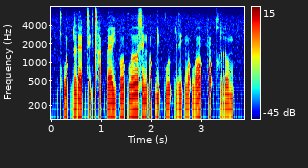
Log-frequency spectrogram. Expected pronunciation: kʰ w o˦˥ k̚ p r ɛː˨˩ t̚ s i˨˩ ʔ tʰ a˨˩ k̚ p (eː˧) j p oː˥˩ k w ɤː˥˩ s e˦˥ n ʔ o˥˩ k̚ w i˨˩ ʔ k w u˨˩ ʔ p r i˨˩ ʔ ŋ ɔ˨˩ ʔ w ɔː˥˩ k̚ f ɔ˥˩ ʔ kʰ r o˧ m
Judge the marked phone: incorrect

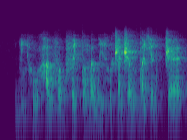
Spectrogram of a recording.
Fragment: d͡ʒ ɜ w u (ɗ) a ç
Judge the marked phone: incorrect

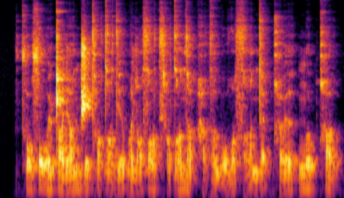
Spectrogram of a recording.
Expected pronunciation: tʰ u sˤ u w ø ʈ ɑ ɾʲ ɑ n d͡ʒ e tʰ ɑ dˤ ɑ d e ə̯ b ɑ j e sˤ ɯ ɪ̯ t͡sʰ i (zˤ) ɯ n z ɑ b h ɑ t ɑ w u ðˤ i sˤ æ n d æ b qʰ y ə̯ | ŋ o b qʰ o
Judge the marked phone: incorrect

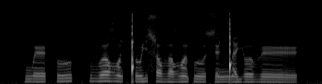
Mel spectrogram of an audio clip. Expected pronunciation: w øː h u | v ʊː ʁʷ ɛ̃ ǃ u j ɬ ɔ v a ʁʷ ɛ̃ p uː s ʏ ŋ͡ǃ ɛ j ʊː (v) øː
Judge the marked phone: correct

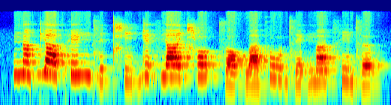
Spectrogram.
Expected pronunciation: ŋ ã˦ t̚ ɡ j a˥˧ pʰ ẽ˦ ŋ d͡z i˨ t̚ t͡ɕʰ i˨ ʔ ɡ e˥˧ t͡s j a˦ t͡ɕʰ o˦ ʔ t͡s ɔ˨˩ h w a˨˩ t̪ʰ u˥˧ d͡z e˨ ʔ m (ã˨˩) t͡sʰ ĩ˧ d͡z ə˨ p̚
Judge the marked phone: incorrect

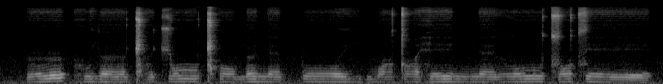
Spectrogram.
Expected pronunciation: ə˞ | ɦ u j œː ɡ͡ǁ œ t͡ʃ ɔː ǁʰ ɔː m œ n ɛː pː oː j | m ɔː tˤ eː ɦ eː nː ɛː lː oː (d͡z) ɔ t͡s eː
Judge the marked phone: correct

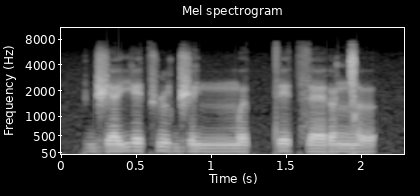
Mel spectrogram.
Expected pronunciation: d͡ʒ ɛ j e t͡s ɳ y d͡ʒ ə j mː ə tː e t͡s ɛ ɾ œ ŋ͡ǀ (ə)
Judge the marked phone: correct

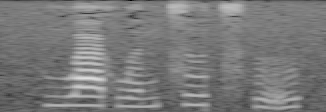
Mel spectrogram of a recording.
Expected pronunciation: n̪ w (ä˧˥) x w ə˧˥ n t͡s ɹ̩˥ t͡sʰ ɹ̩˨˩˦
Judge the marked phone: incorrect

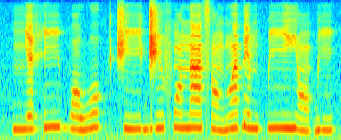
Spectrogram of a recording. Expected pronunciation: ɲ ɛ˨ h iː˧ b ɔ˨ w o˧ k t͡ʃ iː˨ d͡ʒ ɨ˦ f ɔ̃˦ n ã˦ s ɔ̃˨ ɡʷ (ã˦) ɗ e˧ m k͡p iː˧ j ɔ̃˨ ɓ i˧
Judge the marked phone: correct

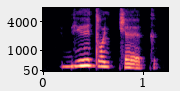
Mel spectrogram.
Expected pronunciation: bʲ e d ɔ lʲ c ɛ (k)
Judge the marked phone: correct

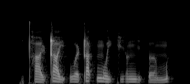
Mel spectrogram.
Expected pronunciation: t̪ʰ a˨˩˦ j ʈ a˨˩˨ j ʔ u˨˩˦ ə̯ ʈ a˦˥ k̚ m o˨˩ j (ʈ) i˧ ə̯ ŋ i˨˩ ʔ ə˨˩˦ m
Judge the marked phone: incorrect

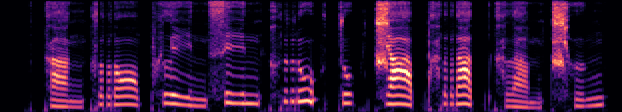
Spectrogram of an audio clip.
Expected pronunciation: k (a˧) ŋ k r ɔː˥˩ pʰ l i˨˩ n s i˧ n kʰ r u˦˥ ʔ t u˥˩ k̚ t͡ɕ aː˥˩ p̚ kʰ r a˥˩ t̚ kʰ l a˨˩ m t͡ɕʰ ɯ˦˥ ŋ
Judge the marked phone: incorrect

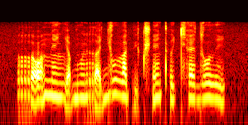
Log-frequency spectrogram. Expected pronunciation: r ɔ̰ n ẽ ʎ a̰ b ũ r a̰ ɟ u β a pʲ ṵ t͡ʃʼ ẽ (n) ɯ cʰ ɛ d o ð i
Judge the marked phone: incorrect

